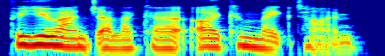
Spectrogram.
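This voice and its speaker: A woman's voice: deep voice, lively intonation, brisk, no room sound, studio quality. A woman voicing an easygoing, flirtatious male police detective in a cozy mystery audiobook.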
